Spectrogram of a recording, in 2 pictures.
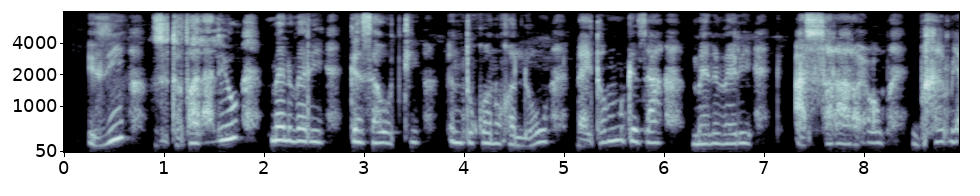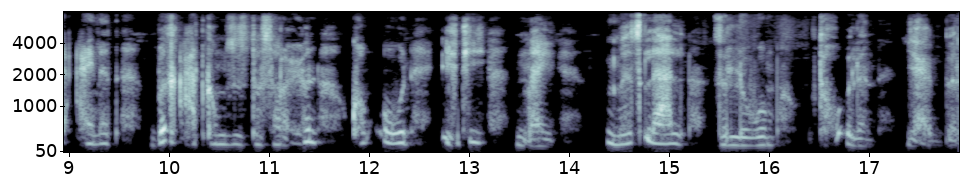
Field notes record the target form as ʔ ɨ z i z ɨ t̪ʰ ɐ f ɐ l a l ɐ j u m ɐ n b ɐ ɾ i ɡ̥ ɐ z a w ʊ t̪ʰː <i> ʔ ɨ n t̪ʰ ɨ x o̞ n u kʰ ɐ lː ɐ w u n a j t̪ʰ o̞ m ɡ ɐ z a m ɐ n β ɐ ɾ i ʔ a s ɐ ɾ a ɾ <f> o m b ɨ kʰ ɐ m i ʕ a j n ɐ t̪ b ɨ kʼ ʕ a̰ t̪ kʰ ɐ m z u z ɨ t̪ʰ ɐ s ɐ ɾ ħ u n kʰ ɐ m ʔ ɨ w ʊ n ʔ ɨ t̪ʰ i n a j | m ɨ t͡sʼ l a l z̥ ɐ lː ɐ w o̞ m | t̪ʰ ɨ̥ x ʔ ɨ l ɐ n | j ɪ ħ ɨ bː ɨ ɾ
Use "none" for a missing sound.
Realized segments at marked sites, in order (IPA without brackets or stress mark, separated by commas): i, ħ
